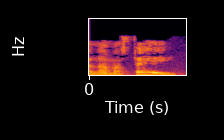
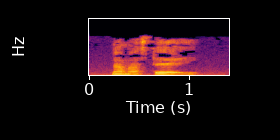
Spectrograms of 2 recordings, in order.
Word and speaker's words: Namaste: Well, they always pronounce it Namaste. – Namaste. – Like it ends in, imagine the letter ends in A-Y, so they always say Namaste.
